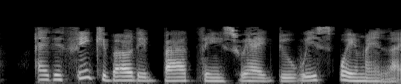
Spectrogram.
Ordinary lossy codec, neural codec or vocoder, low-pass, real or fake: MP3, 24 kbps; codec, 16 kHz, about 1 kbps, DyCAST, with the encoder's durations; 7.2 kHz; fake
